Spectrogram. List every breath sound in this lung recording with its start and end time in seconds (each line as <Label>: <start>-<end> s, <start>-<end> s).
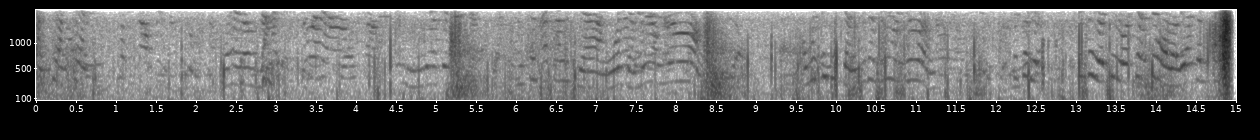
Inhalation: 5.07-5.73 s, 8.27-9.07 s, 13.72-14.50 s
Crackles: 5.07-5.73 s, 8.27-9.07 s, 13.72-14.50 s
